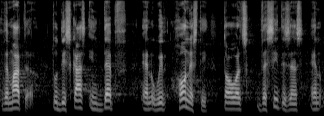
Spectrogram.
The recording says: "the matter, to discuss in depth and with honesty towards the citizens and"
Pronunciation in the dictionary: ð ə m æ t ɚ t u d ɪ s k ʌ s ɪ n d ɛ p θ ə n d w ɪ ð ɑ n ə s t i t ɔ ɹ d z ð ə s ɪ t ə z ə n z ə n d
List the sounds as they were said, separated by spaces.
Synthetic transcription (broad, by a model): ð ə m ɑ t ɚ t u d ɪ s k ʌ s ɪ n d ɛ p θ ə n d w ɪ ð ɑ n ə s t i t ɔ w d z ð ə s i t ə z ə n s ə n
